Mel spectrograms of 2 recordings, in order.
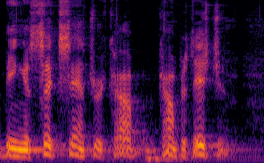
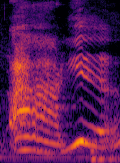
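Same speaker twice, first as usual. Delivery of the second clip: delighted realization; 9 semitones higher than usual. Retold or imitated. Foreign student suddenly understands.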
